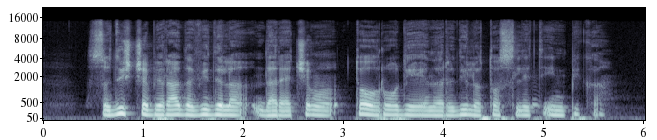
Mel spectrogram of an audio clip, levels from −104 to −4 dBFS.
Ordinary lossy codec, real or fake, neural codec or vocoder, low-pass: none; real; none; 14.4 kHz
